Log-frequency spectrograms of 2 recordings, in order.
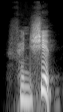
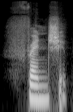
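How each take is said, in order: First: The stress is on the second syllable. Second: The stress is on the first syllable. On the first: The speaker calls it wrong. "if I put the stress on the second syllable" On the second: The speaker calls it right. "the stress is on the first syllable"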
